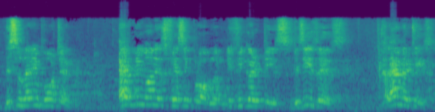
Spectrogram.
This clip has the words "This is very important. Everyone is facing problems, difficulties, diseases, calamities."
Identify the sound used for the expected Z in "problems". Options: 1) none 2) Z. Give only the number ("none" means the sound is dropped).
1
